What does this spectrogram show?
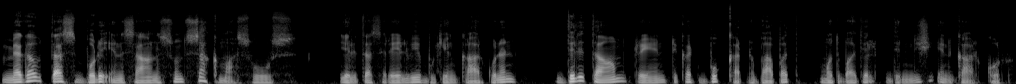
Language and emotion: Kashmiri, sad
